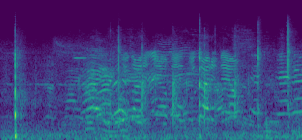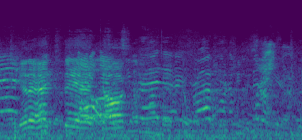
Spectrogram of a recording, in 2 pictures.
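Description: People shout and cheer outdoors.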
